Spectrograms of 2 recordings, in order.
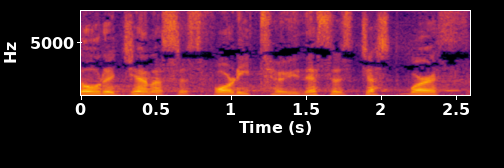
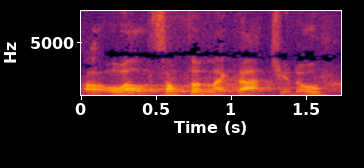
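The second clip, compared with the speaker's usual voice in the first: ordinary delivery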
